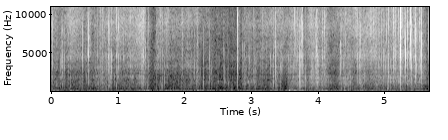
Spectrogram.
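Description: An empty, thin, translucent soft plastic bag is rolled and squeezed with the fingers. It makes a steady, soft, bright crinkling throughout, with a few sharper, louder crackles near the end.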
